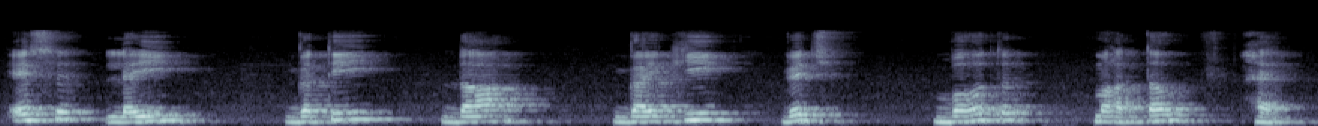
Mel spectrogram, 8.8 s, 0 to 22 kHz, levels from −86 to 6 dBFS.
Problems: background sounds at intervals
